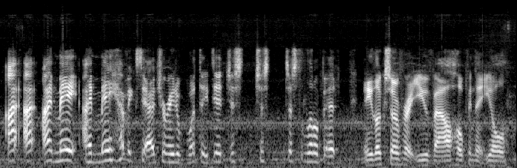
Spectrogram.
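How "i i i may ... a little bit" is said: put-on high, stammering child admitting it; a guilty kid mumbling a confession; sheepish boy.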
